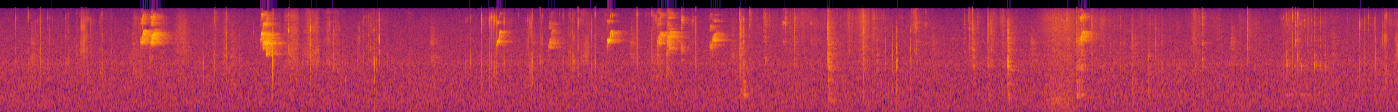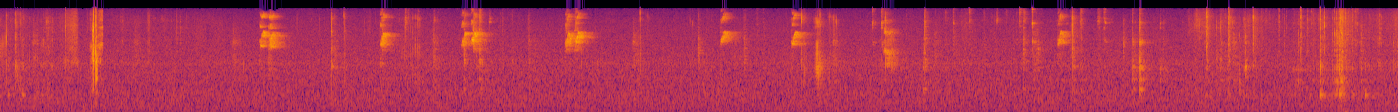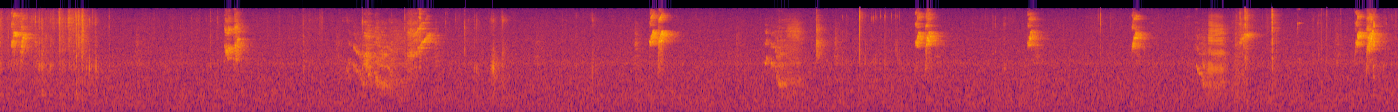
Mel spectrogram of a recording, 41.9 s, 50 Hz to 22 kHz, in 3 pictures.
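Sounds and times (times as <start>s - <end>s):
parrots chirping: 0.4s - 3.9s, 4.6s - 7.7s, 10.6s - 11.1s, 16.6s - 16.9s, 17.8s - 18.9s, 19.6s - 20.0s, 21.2s - 23.0s, 27.3s - 28.5s, 31.4s - 33.0s, 35.6s - 36.2s, 37.1s - 37.5s, 39.2s - 40.7s, 41.5s - 41.9s.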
